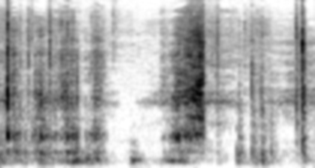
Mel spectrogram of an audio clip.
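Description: Rubbing and rustling handling noise in irregular scrapes with short quiet gaps, as a hand moves a plastic action figure close to the phone.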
